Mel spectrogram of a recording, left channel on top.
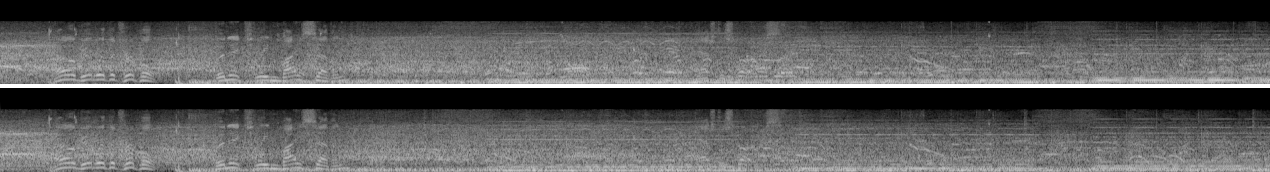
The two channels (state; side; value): normal; both; correlation 0.30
